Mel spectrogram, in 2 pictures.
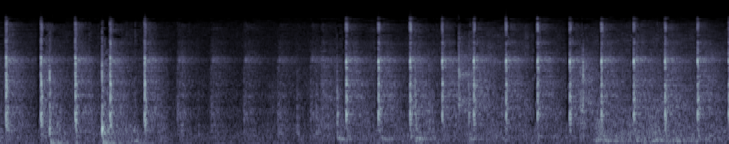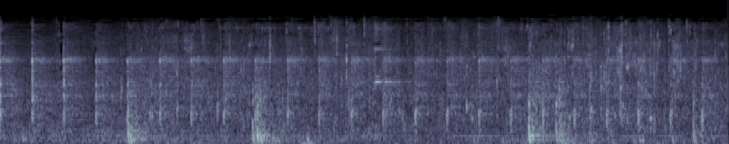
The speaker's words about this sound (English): Before passing meat through the hatch, he introduced a stimulus that was totally unrelated to feeding. A ticking metronome.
